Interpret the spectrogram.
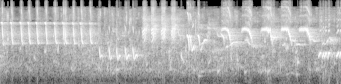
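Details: Nightingale singing for a songbird tutoring recording: a rapid even series of repeated notes, then a short low trill and looping upslurred whistles repeated in quick succession.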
